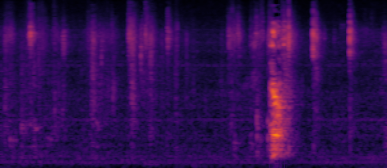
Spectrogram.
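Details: A Russian Toy, Zora, and a Belgian Malinois, Bazooka, exchange barks: quiet scattered yips and snuffles, then one loud sharp bark at three and a half seconds, followed by soft short yaps.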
